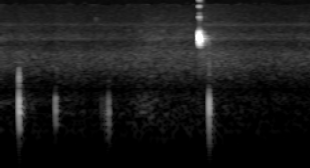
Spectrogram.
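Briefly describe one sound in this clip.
A spoon taps against a bowl a few times.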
